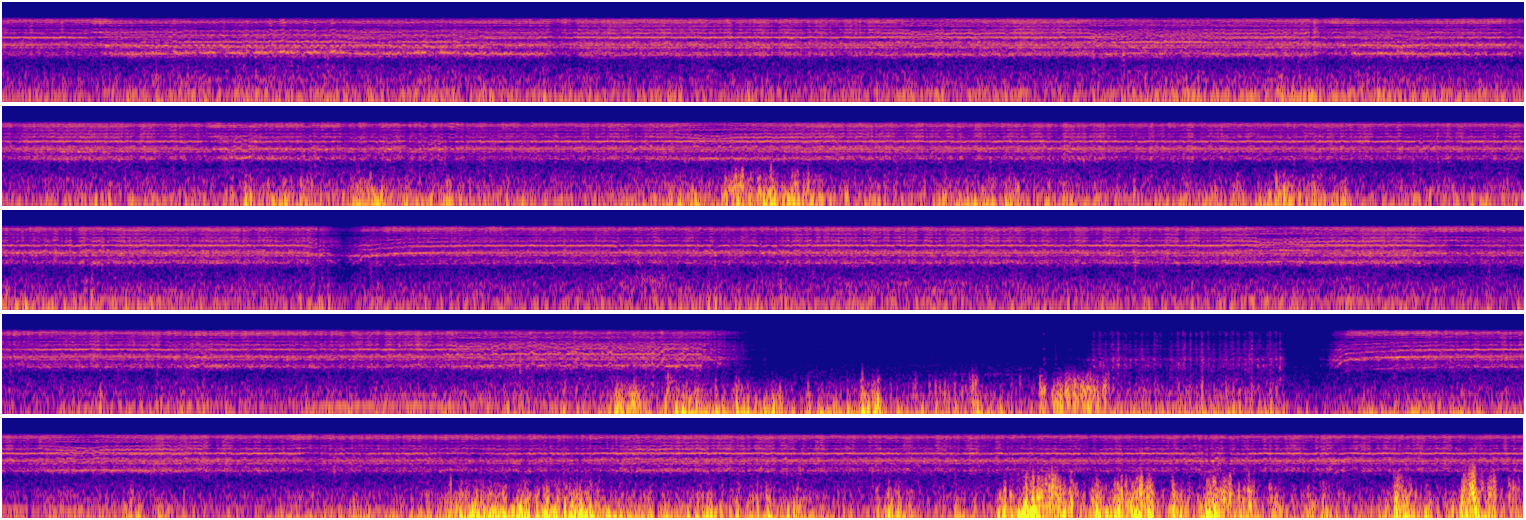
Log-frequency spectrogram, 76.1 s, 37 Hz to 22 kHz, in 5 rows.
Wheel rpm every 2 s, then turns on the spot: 200, 200, 200, 200, 200, 200, 200, 200, 200, 200, 200, 200, 200, 200, 200, 200, 180, 170, 200, 200, 200, 200, 200, 200, 200, 190, 100, 0, 30, 80, 190, 200, 200, 200, 200, 200, 200, 200.
56-58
